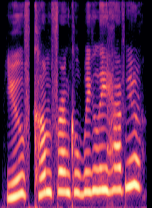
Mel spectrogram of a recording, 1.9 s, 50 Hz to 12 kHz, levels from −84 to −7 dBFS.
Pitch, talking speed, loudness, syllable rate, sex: 320 Hz, 220 wpm, -14 LUFS, 6.4 syllables/s, female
